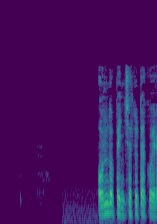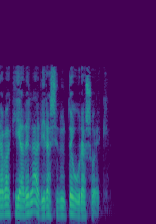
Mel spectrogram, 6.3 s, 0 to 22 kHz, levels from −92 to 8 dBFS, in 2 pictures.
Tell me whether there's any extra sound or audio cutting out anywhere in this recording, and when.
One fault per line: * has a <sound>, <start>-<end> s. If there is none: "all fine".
all fine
